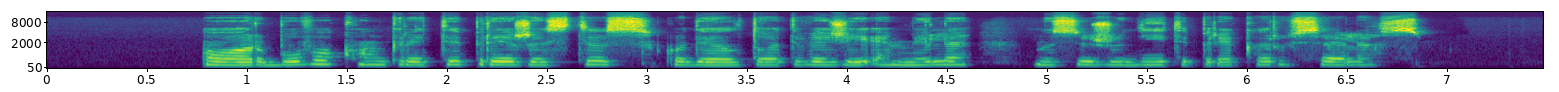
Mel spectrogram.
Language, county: Lithuanian, Tauragė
